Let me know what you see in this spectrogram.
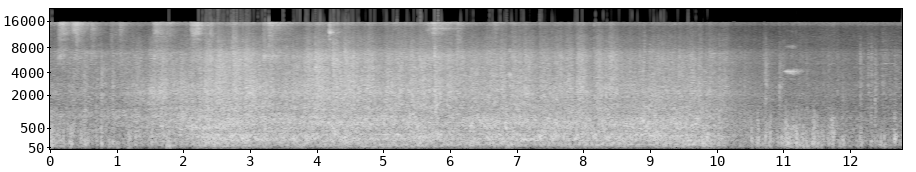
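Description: Passenger train coaches running on the rails, heard from an open doorway. A loud clattering rumble swells about two seconds in while the train crosses a bridge, then drops about ten seconds in as it comes off, leaving separate wheel clicks over the rail joints.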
